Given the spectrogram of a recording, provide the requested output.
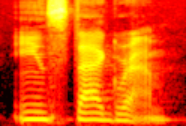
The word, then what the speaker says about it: Instagram: insta instant Instagram and in English we close the mouth when we say gram right Instagram what I love you so much is that wrong that was perfect okay absolutely perfect the happiest moment in a teacher's life is when the student becomes the teacher yes close your mouth with the final M and there is no sh just Instagram Instagram excellent and Facebook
